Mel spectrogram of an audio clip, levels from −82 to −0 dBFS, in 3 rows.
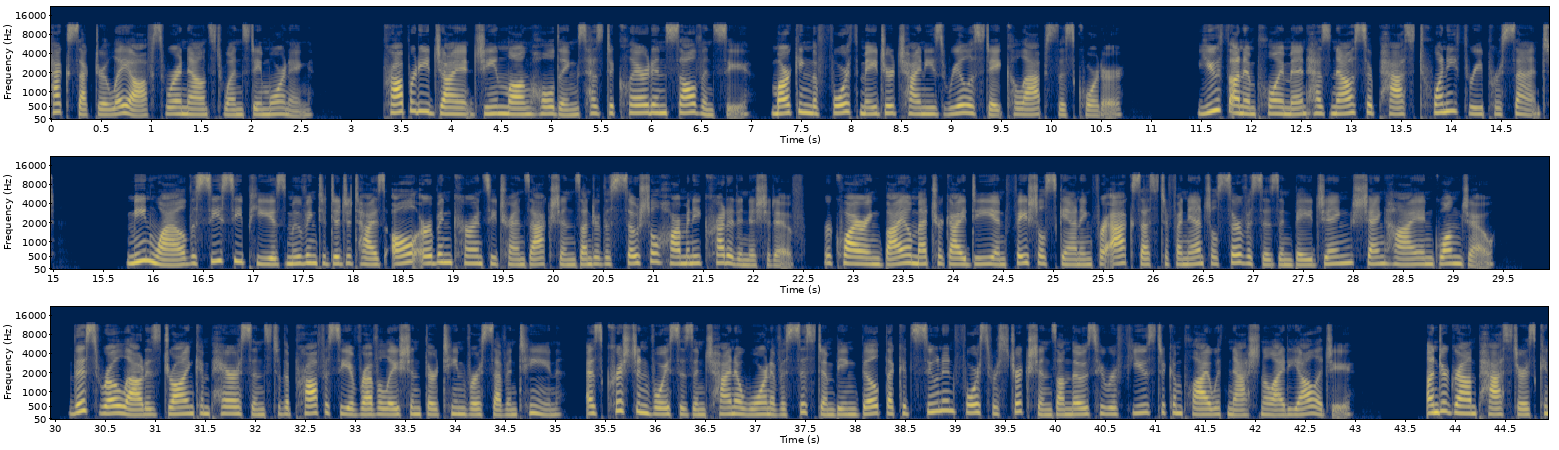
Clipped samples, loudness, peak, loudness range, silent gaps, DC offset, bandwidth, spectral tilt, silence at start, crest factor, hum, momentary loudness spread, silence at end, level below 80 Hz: under 0.1%; -20 LUFS; -2 dBFS; 3 LU; 3.00-3.26 s, 11.11-11.37 s, 15.37-15.64 s, 29.78-30.04 s, 43.36-43.62 s; under 0.1%; 12 kHz; -3.5 dB/octave; 0 s; 18 dB; none; 9 LU; 0 s; -60 dBFS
